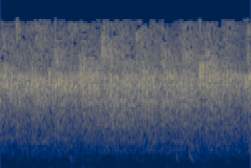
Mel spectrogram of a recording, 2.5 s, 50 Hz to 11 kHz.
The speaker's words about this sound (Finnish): Ja 50 vuotta siitä, kun menimme avioliittoon. Pienet taputukset.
